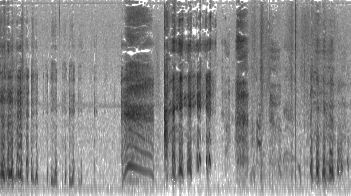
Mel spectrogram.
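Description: A young woman's voice making short wordless vocal sounds, with one loud squeal about two and a half seconds in whose pitch rises and then falls.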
